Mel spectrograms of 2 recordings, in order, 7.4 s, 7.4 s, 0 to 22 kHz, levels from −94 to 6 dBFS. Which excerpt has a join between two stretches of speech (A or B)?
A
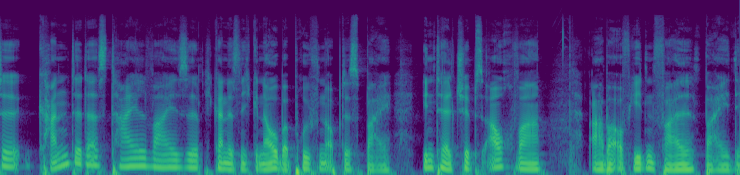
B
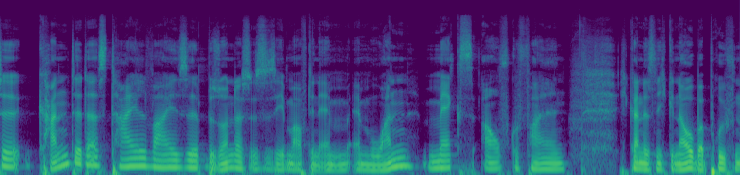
A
